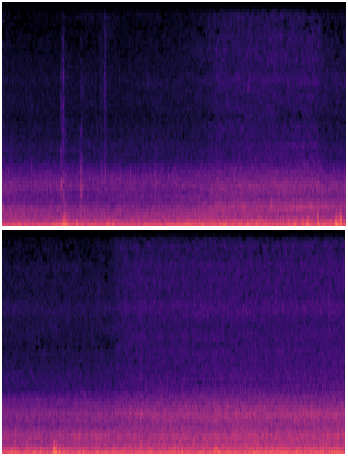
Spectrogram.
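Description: Steady engine and road rumble of a car driving, heard from inside the cabin, with a few faint knocks.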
